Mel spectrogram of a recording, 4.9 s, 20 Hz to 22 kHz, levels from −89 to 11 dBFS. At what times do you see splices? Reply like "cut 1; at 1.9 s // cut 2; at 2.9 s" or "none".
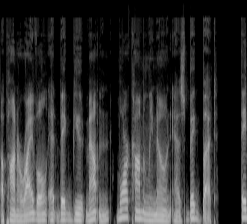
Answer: cut 1; at 2.2 s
